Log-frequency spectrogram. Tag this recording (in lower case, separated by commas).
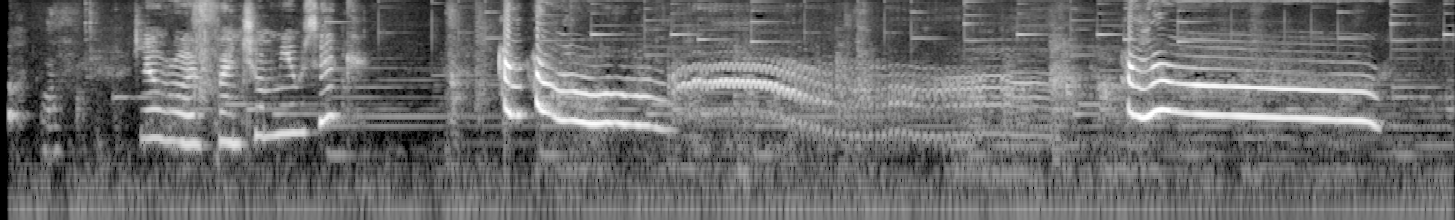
speech, animal, music, dog, domestic animals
